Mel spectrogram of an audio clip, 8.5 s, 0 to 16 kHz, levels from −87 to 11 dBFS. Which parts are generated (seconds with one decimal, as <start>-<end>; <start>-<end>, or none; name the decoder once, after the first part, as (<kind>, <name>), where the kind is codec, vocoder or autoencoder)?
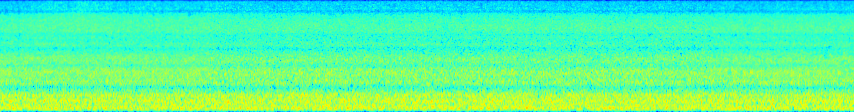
0.0-2.1 (vocoder, Vocos); 7.1-8.5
